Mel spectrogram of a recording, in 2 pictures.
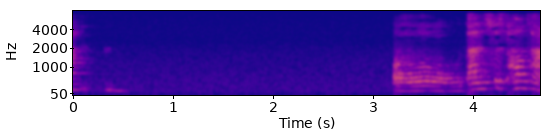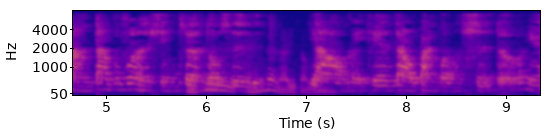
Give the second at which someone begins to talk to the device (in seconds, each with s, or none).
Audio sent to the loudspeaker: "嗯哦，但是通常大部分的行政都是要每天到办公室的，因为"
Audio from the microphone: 5.3 s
